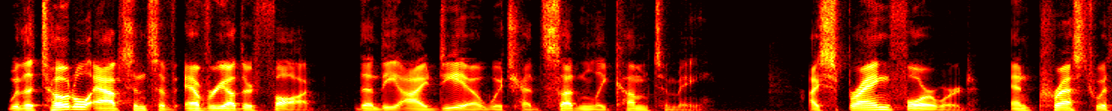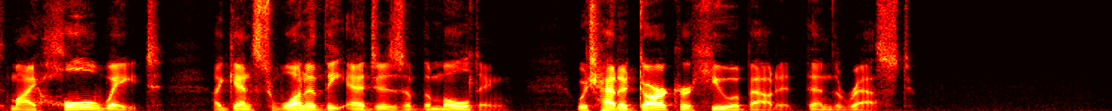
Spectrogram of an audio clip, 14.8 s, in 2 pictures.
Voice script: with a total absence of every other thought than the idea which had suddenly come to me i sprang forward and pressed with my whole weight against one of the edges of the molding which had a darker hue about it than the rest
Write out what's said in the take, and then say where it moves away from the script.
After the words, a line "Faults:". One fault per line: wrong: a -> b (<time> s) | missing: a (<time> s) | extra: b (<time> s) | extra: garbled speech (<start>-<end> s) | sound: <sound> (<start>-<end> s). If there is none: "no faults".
with a total absence of every other thought than the idea which had suddenly come to me i sprang forward and pressed with my whole weight against one of the edges of the molding which had a darker hue about it than the rest
Faults:
no faults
